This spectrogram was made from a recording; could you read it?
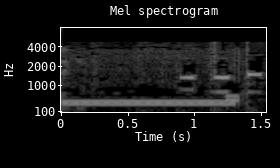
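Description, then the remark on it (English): A steady, low telephone dial tone hums for over a second, then cuts off as a single short touch-tone beep sounds, a higher two-note dialing chirp, as a phone line is dialed to call in a guest. No one speaks. “now you know the first number and his phone number is 1”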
